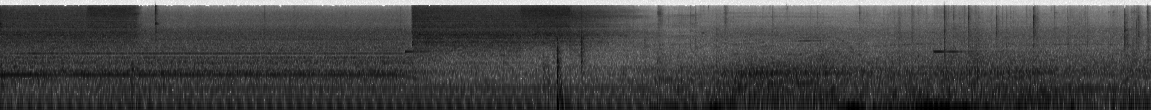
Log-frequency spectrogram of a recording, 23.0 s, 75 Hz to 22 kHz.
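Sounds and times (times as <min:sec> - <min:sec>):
hiss: 0:00.0 - 0:02.8, 0:08.2 - 0:12.8
bus diesel engine running: 0:00.0 - 0:23.0.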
